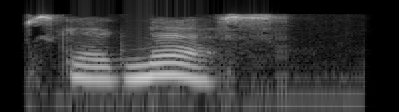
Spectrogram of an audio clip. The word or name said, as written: skegness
